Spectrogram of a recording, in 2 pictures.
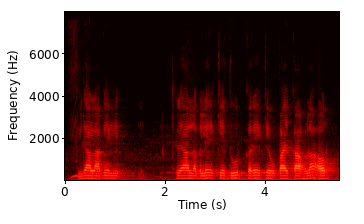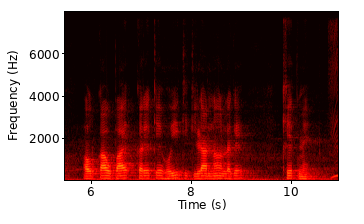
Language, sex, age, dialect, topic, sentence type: Bhojpuri, male, 36-40, Western, agriculture, question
